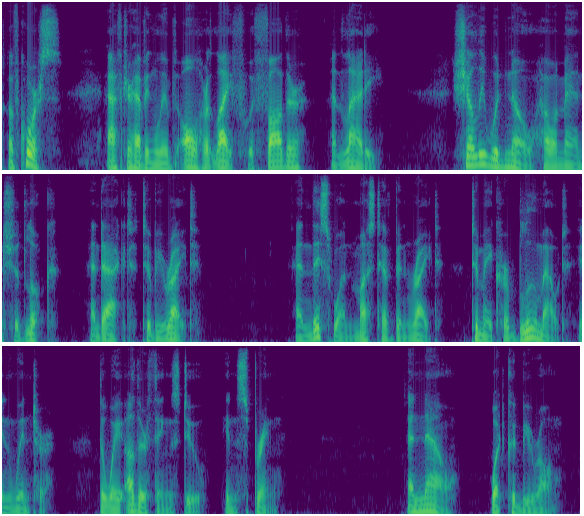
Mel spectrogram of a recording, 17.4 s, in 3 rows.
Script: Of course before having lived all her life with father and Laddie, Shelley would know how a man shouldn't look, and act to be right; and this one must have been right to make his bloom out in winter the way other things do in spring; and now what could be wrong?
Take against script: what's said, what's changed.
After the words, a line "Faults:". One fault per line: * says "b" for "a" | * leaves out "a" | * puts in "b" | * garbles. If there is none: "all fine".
Of course after having lived all her life with father and Laddie, Shelley would know how a man should look, and act to be right; and this one must have been right to make her bloom out in winter the way other things do in spring; and now what could be wrong?
Faults:
* says "after" for "before"
* says "should" for "shouldn't"
* says "her" for "his"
